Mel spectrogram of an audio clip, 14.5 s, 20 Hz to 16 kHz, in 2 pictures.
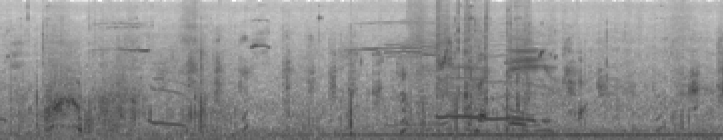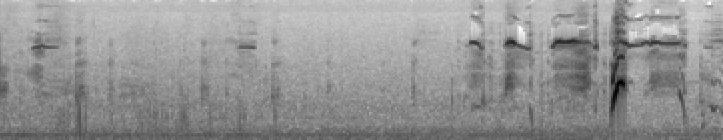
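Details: Lagotto Romagnolo Max, a 2-year-4-month-old dog in Helsinki, Finland, shows off the breed's active nature. Short whimpers appear early on, then a burst of sharp, high yelps near the end over a quiet, steady hum.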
